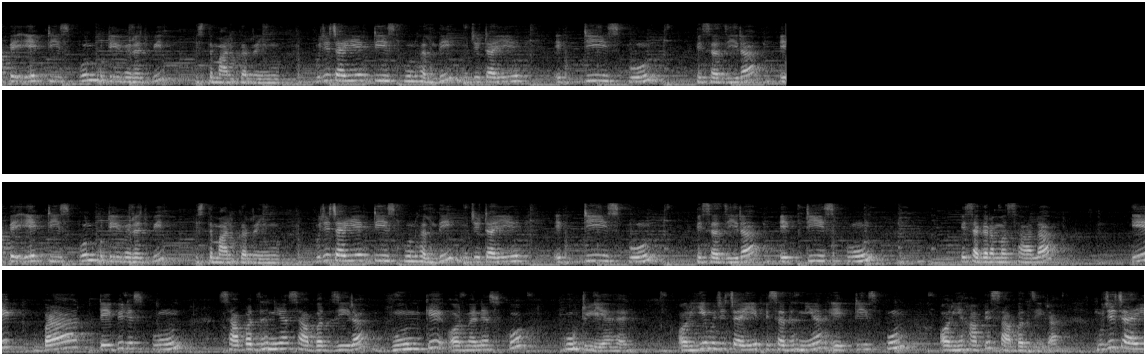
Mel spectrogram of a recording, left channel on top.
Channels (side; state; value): left; drops out; at 7.9 s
